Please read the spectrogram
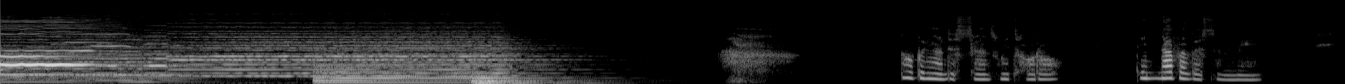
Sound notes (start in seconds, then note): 7.2 Dorothy sighs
